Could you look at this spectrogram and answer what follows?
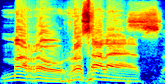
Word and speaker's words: Mauro Rosales: Mauro Rosales. I'm not sure I was supposed to pronounce the R's quite like that, but anyway, it sounded fun.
